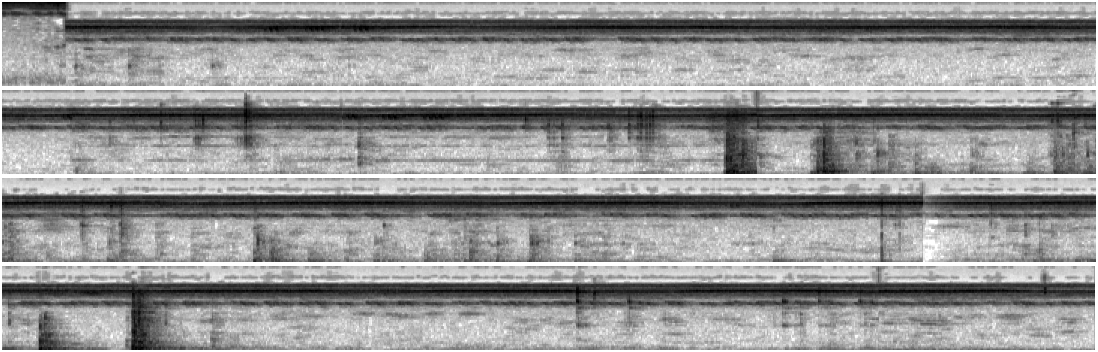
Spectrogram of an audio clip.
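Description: Steady high chirring of insects in the background, with metal parts of an air compressor pump clanking on the workbench during reassembly: two sharp knocks about twelve seconds in and two more about twenty-two seconds in, with lighter taps in between.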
